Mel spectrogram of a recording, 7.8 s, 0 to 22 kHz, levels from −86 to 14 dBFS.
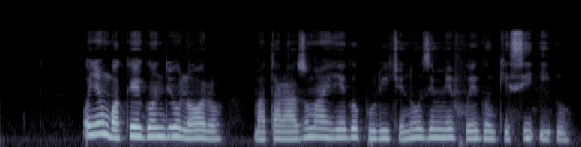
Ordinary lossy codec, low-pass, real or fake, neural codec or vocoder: none; 9.9 kHz; fake; vocoder, 22.05 kHz, 80 mel bands, Vocos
